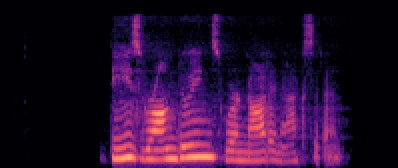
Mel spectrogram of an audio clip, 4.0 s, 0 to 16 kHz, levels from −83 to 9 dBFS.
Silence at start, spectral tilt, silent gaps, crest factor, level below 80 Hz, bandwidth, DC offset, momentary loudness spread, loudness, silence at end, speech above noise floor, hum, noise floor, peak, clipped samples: 1.1 s; -5.5 dB/octave; none; 18 dB; -70 dBFS; 11.5 kHz; under 0.1%; 20 LU; -15 LUFS; 0.6 s; 73 dB; none; -88 dBFS; 0 dBFS; under 0.1%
